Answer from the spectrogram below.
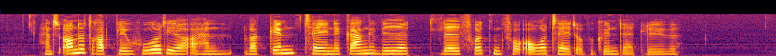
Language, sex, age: Danish, female, 42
